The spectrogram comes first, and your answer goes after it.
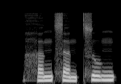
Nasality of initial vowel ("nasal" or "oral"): oral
